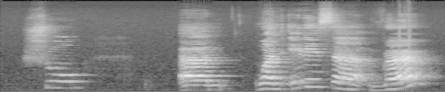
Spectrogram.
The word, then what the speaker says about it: 书: 横折横折钩竖点儿 The pronunciation is shu, shu.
